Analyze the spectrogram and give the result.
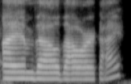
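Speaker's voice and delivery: half-hearted delivery without conviction. Asked to say the phrase again during play, lacking conviction. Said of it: "Needs more conviction".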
